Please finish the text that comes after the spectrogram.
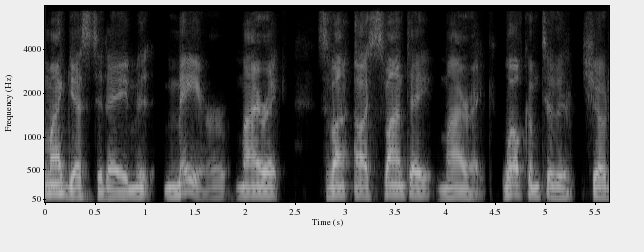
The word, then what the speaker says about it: Svante: It is a Swedish name, and I am in a Facebook group with a bunch of other people with the name Svante, or they pronounce it Svanta.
